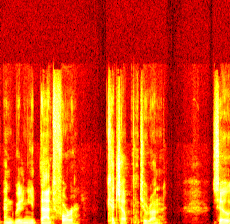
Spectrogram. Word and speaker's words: k3sup: we'll need that for catch up to run so it's pronounced ketchup at least that's what they say on the github page and it's just lightweight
